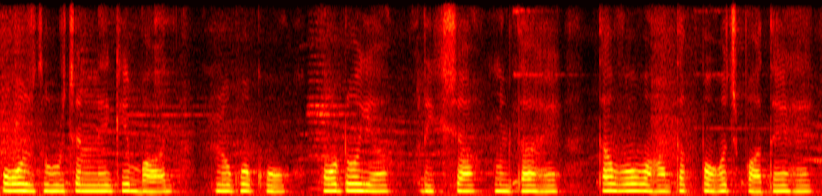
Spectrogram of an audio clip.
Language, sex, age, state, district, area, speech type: Urdu, female, 18-30, Delhi, Central Delhi, urban, spontaneous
